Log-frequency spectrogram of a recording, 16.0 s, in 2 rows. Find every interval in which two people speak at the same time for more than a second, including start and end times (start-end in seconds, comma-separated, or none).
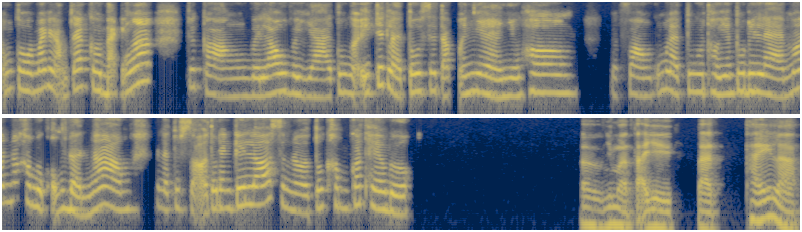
none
